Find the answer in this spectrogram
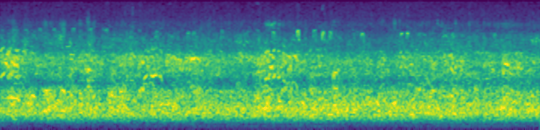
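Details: Several thousand Lesser Flamingos heard at medium distance, giving a thick, droning chorus of overlapping honks and gabbling notes, with faint higher chips scattered through it.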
